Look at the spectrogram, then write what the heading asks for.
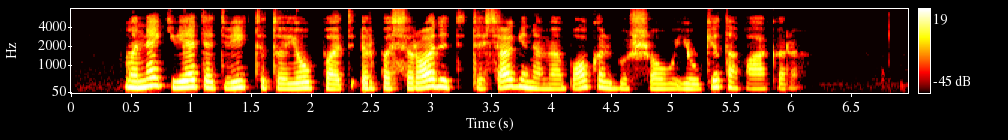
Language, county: Lithuanian, Kaunas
